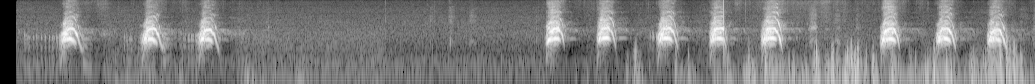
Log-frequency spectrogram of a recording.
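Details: Tiny Maltese dog chasing a herd, giving sharp, high yapping barks: three quick barks, a pause, then a rapid run of about eight, over low rumbling and trampling noise.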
